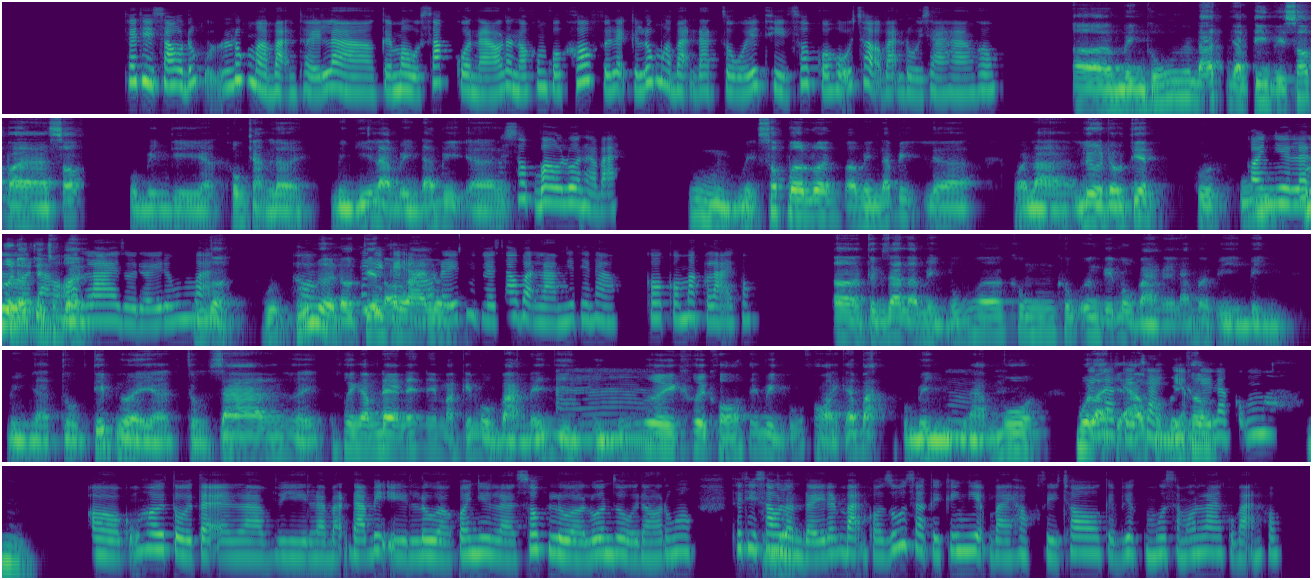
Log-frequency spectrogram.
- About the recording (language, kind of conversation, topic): Vietnamese, podcast, Bạn có thể kể về lần mua sắm trực tuyến khiến bạn ấn tượng nhất không?
- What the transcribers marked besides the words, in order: other background noise; tapping; other street noise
